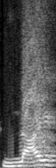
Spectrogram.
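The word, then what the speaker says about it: light: ही सुना गया हो जब किसी लफ्ज के आखिर में जी एचटी आए तो जीएच साइलेंट होता है फॉर एग्जांपल मसलन लाइट में जी एचटी लास्ट में आया तो हमारा जो है जीएच हमारा साइलेंट हो गया इससे माइट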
